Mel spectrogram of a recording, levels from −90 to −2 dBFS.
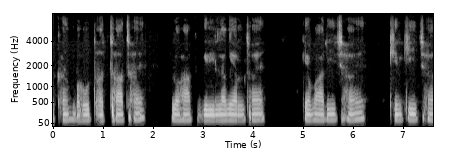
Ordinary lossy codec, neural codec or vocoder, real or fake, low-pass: none; none; real; none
